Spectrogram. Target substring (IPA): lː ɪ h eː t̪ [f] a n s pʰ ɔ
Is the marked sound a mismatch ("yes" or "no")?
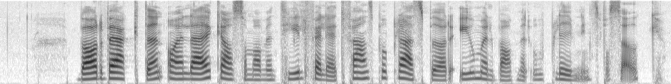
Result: no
